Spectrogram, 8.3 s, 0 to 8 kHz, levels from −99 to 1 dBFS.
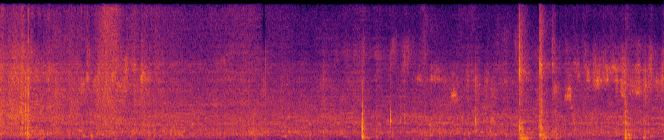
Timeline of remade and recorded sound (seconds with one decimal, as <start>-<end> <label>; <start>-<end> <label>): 0.0-8.3 remade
